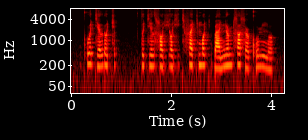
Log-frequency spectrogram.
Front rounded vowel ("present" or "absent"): absent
